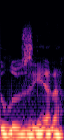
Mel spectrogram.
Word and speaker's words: Louisiana: And so in Texas and in the South, I live in Louisiana, bull, well, too. Yeah. And so it's actually Louisiana. That's right. And it's just no syllables there, or very few, excuse me.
